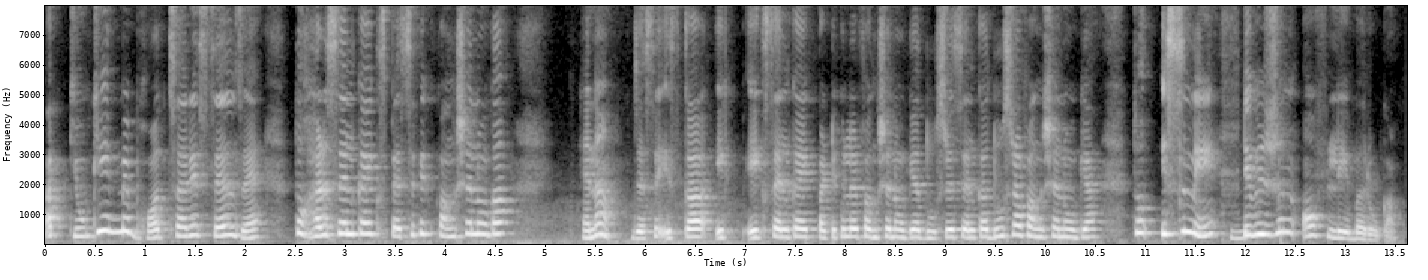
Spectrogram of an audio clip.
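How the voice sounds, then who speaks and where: High-pitched woman teacher, mellow tone. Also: expressive, moderate pace. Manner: mixes Hindi with English terms, repeats key points for students. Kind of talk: online class revision lecture.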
